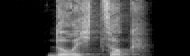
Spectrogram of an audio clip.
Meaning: 1. singular imperative of durchzucken 2. first-person singular present of durchzucken
- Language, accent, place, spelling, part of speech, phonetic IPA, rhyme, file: German, Germany, Berlin, durchzuck, verb, [dʊʁçˈt͡sʊk], -ʊk, De-durchzuck.ogg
